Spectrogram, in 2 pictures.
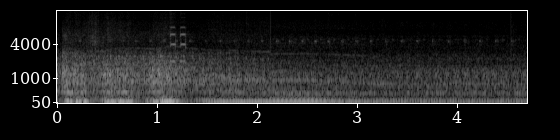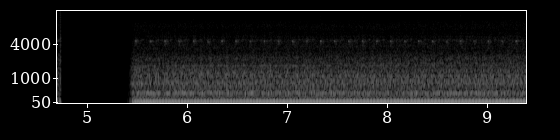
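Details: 1978 Ford F250 body on a 1997 Dodge 3500 12-valve diesel, six-speed (possibly NV4500), electric lift pump, sat for years: catches after a short crank, settles into deep steady even idle; normal cold start despite long storage.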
